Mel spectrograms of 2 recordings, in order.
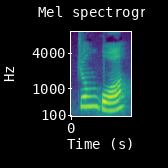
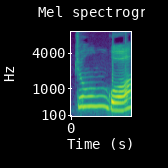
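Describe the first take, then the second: No difference in how they are said.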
